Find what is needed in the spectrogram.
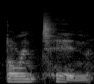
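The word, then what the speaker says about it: Thornton: why I know this Thor tin sorry I've literally been pronouncing it thoron my whole life thoron Wilder I'm going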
